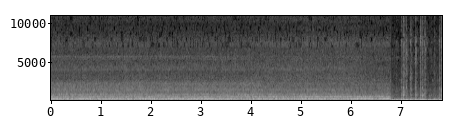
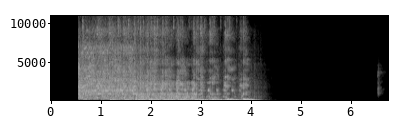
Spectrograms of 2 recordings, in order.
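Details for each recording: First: High-mileage Harley-Davidson M8 V-twin with S&S 129 Power Plus kit, big injectors and kit cam, on dyno after tuning: steady, even drone, constant tone, no knocking or rattle, then a burst of noise; normal running, 136 hp, 154 ft-lb. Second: High-mileage Harley-Davidson V-twin that stopped running while being ridden, battery pretty flat, awaiting S&S Power Plus kit: starter cranks steadily about three turns a second for some three seconds but the engine never fires; cause not yet diagnosed.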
